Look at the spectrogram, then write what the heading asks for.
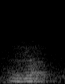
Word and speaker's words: rho: You can pronounce it as a rho, RH-O.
